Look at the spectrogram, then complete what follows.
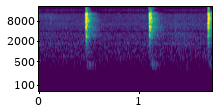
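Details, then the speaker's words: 1968 Fiat 850 Spider, engine just installed, key on powering the coil, distributor wiggled by hand: three crisp snapping ticks about 0.6 s apart; normal points spark. "i know it's easy to see that one initially but there is spark which is good there it goes"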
